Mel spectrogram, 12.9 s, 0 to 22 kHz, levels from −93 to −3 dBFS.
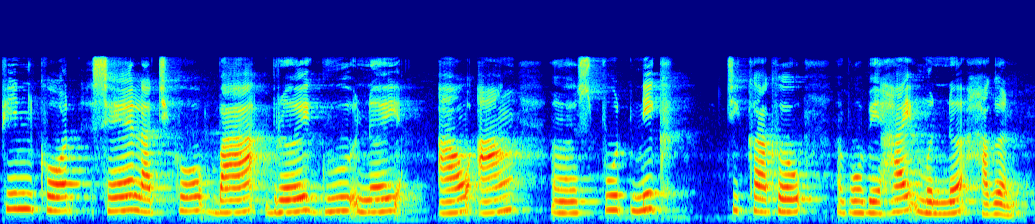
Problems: constant background noise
